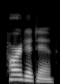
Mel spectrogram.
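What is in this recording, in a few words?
"partitive", English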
